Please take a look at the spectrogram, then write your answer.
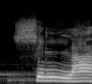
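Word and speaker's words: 신라: शिल्ला की, तो लिखना तो आपको शिन, शिल्ला है, शिल्ला है। लिखने वाली स्पेलिंग कभी मत चेंज कर दीजिएगा, वो हमेशा वही रहेंगी। नंबर 1 की फ्योनली रहेगी, नंबर 2 की शिनला रहेगी, लेकिन उच्चारण खाली बदलता है।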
